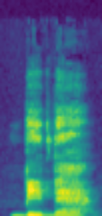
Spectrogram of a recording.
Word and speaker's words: біде: була річ сороміцька і називалася вона біде з наголосом на кінці переважна більшість класу навіть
